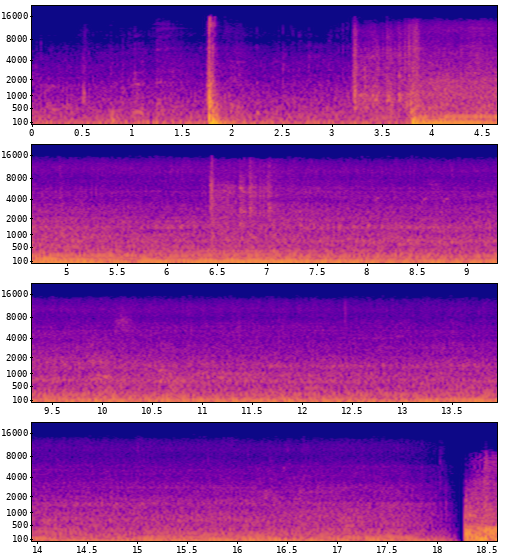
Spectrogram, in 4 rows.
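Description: A car door shuts about two seconds in. A couple of seconds later a BMW X5 SUV's engine starts, its pitch dropping as it settles to a steady idle, and it keeps running as the SUV pulls out of its space.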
